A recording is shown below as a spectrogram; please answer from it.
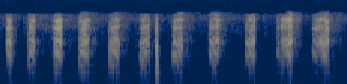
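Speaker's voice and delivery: light high giggle under the breath; soft high laugh. Real, not acted. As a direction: giggle softly at the memory. Laughing at story.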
